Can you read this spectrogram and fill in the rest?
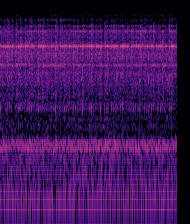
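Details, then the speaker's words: Pleasure scooter making heavy noise on starting: harsh, buzzy rattle with ringing metallic edge while running, then cuts off; worn cover over the self-starter pinion that engages the crankshaft makes the noise; engine to be opened and fixed. "इसका जो self का जो एक pen होता है जिससे आपका जो इंजन का क्रैंक्षाफ्ट के साथ कनेक्ट रहता है तो उसका जो एक कवर रहता है उसके ऊपर उसका वर्ड का लॉस हो जाने की वजह से इतना ज्यादा नॉइस इसमें ए रहा है"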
